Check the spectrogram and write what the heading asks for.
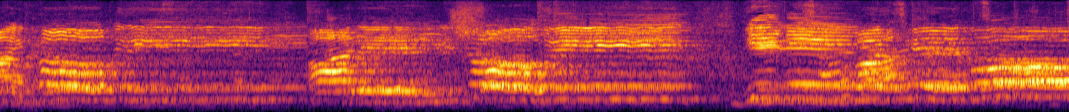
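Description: A group of children singing a song together, in three phrases with short breaks between them.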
